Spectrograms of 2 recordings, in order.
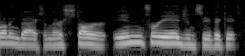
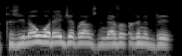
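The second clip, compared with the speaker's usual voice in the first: usual speaking voice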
